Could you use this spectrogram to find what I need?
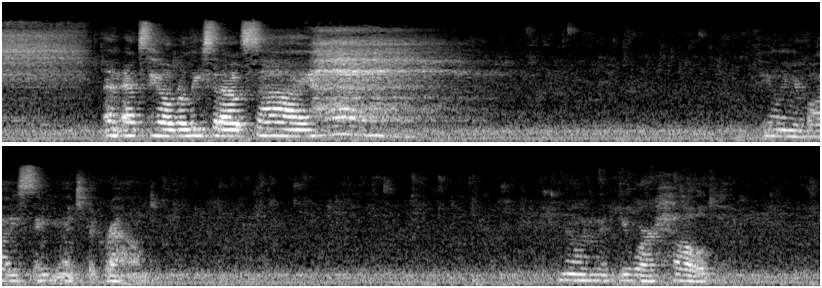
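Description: A woman speaks calmly and softly in short phrases with long pauses.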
